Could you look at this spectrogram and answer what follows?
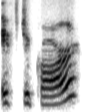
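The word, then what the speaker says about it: Iftikhar: name is so um my name is iftagar and it's pronounced as like and iftakar um so yeah okay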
